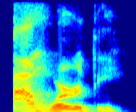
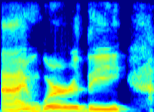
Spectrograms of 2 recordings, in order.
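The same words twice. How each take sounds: First: It is said with weight and conviction. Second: It is said flatly, without conviction. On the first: The speaker truly believes the words. The speaker calls it right. "there's that belief and that conviction" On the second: The words are repeated by rote without belief. The speaker calls it wrong. "you're saying it kind of like that"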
